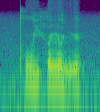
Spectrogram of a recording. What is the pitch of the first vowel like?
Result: high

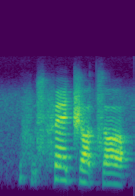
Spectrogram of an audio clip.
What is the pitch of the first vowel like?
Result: high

